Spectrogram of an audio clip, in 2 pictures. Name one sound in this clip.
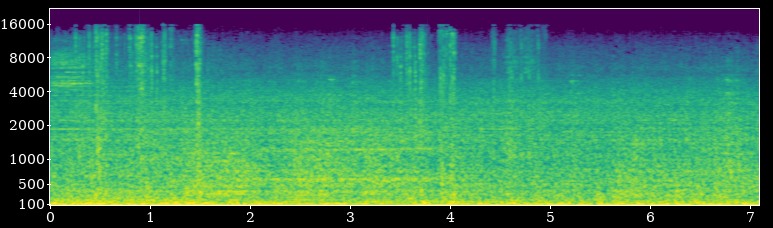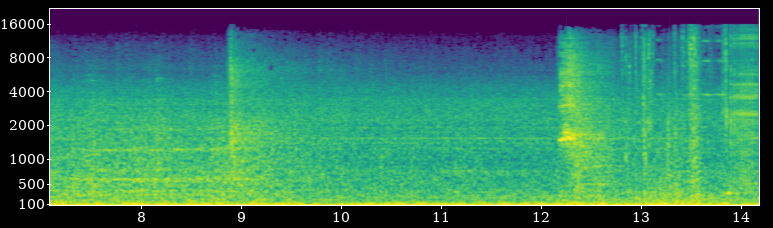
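A heavy cage lift rumbles steadily as it descends.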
